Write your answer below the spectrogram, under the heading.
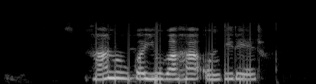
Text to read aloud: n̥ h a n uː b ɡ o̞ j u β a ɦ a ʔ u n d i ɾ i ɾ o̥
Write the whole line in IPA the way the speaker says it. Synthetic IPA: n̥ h a n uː b ɡ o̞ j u β a ɦ a ʔ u n d i ɾ e ɾ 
